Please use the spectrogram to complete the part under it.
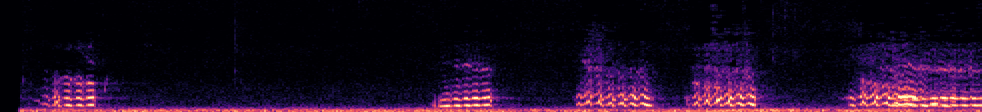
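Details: Brown frogs calling in early spring; short, rough, rattling croaks, each a quick burst of throaty pulses, given singly or in pairs with pauses between, over a low steady background hum.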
